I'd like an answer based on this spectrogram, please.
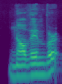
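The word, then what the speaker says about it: November: আরেকটা হচ্ছে আপনার নভেম্বর বলেছি, নভেম্বর, এখানে নো আর হবে না।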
